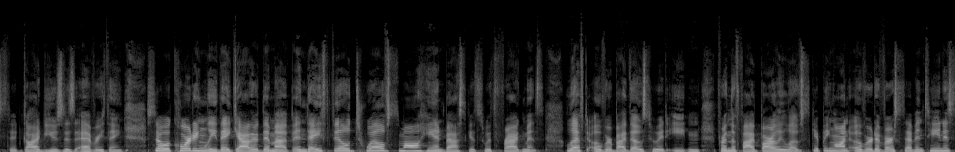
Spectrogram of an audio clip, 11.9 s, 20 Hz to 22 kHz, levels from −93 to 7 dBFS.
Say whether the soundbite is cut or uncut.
uncut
